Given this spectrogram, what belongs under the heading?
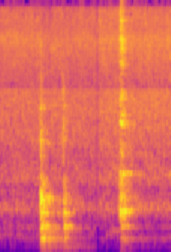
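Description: Masala frying and being stirred in a pan for a rajma dish, with soft continuous sizzle broken by three distinct scraping strokes of the spoon, close and without talk.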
